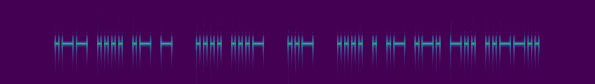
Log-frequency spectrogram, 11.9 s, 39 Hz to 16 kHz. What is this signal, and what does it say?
Morse code, heard as a keyed tone, about 17 wpm, 700 Hz. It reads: WHAT HV U HEARD?
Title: Sentences from Top 400 Words and Abbreviations 17wpm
